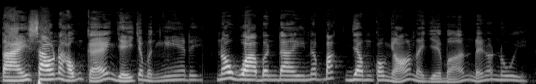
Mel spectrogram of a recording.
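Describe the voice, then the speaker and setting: A woman with a Southern Vietnamese accent narrating a ghost story in a hushed, somber, conversational way. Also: medium pitch, lively intonation, a little fast, soft background music.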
